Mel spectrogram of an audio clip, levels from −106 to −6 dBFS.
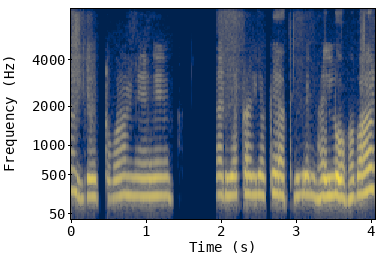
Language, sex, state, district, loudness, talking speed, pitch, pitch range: Magahi, female, Bihar, Gaya, -27 LUFS, 150 wpm, 230 Hz, 225-240 Hz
